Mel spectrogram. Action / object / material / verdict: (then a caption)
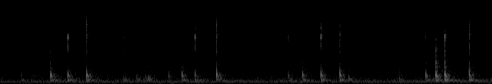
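tap / stained glass box / glass / none. Long nails tap on the glass lid of a stained glass box resting on a table, after hands first touch its sides. The result is a scattered series of short, sharp, bright clicks with a brief glassy ring, over a quiet, steady low hum.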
